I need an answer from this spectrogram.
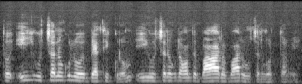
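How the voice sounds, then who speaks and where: A man's voice: fairly high pitch, fast, a little hiss or hum. A man teaching English letter pronunciation in a classroom-style lesson, asking questions and answering them himself, and chanting the sounds in repeated rounds.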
